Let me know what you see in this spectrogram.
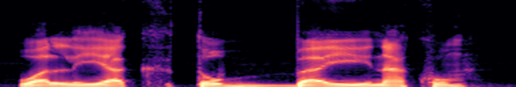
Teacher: langsung di idghamkan kepada huruf berikutnya yaitu huruf yang sama seolah dia bertasydid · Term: idgham mislain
